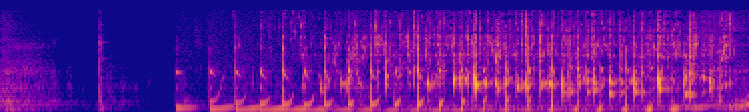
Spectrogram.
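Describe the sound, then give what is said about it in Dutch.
Wine glugs out of a bottle into a glass, a quick run of rhythmic gurgling pulses that speed up and rise in pitch as the glass fills, clear with no talking. “Oké, zal ik dan maar nu eh, schenken?”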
